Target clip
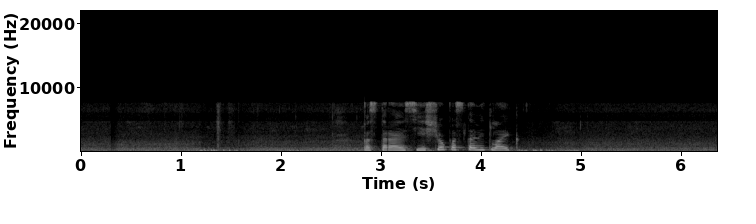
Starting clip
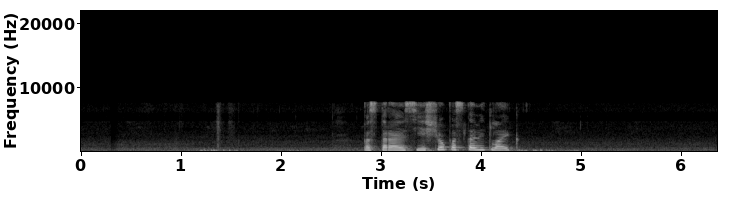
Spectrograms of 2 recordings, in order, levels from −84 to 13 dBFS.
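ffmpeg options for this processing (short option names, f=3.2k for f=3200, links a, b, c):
-af "acompressor=threshold=-49dB:ratio=2,volume=4dB"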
